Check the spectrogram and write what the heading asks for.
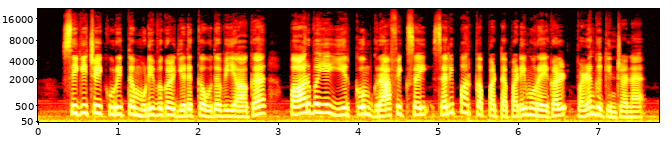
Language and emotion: Tamil, neutral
